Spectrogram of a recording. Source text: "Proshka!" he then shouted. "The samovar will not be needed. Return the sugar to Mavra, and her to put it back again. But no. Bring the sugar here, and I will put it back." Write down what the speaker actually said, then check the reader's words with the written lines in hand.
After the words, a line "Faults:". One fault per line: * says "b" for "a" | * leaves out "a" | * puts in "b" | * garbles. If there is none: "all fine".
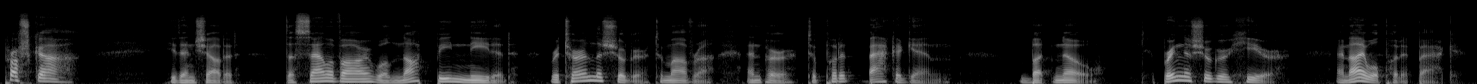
"Proshka!" he then shouted. "The samovar will not be needed. Return the sugar to Mavra, and her to put it back again. But no. Bring the sugar here, and I will put it back."
Faults:
all fine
